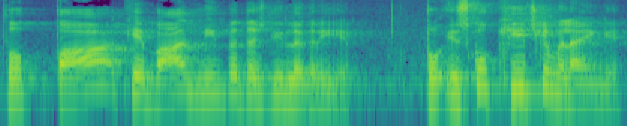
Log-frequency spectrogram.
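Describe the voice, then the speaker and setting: Guy teaching quran reading, slightly high voice, walks through rules step by step then chants verses slow and stretched. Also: animated. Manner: explains step by step, often checks understanding; chants verses slowly with drawn-out vowels. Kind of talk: tajweed lesson.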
